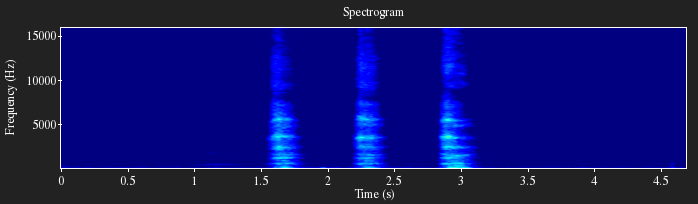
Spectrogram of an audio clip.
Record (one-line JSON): {"exhalation_length": "4.7 s", "exhalation_amplitude": 933, "exhalation_signal_mean_std_ratio": 0.35, "survey_phase": "beta (2021-08-13 to 2022-03-07)", "age": "18-44", "gender": "Male", "wearing_mask": "No", "symptom_cough_any": true, "symptom_runny_or_blocked_nose": true, "symptom_fatigue": true, "symptom_fever_high_temperature": true, "symptom_loss_of_taste": true, "symptom_onset": "3 days", "smoker_status": "Never smoked", "respiratory_condition_asthma": false, "respiratory_condition_other": false, "recruitment_source": "Test and Trace", "submission_delay": "2 days", "covid_test_result": "Positive", "covid_test_method": "RT-qPCR"}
